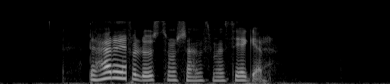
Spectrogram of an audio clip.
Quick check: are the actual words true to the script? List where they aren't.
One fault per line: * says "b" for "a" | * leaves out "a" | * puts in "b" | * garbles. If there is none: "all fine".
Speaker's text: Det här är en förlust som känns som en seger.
* leaves out "en"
